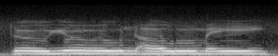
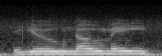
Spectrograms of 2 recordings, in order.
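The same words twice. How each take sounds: First: Very slow, loud and hollow; unearthly voice. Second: Slow, loud hollow question. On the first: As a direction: stretch each word out, ghostly and booming. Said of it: "Is that holler enough?". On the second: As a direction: ask it slowly, hollow and loud. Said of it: "in a hollow voice". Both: Shown as a demonstration.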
